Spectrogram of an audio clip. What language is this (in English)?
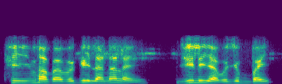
Bodo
